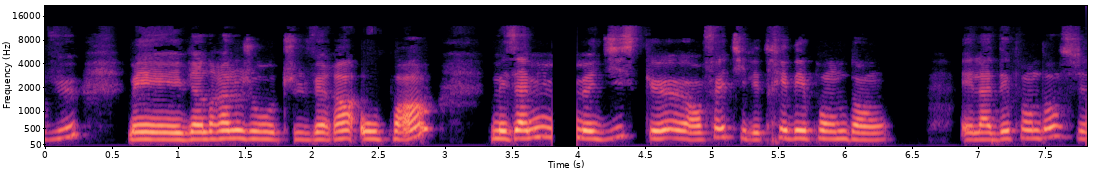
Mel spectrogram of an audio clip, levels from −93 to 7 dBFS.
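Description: At 3.81 s the speech drops into a rebuffering stall: the player ran dry of downloaded audio and paused until more arrived, resuming at 4.00 s precisely where it left off. The 0.19 s silence shows as a flat waveform gap and a blank spectrogram column.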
